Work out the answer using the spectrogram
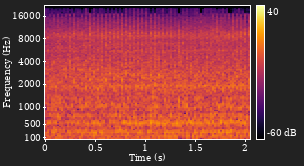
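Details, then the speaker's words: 2007 Kia Spectra manual, 166,000 miles, crank-no-start case: uneven, lumpy idle with irregular low knocking under a harsh hiss; a scope shows the cam timing well advanced of the crank, causing the rough idle. "at that that's way advanced right"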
